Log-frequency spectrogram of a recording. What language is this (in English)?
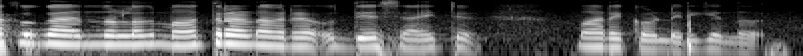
Malayalam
